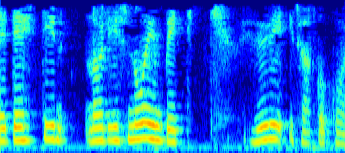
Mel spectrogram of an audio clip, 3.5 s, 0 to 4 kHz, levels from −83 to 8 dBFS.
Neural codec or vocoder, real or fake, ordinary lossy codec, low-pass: none; real; MP3, 16 kbps; 3.6 kHz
